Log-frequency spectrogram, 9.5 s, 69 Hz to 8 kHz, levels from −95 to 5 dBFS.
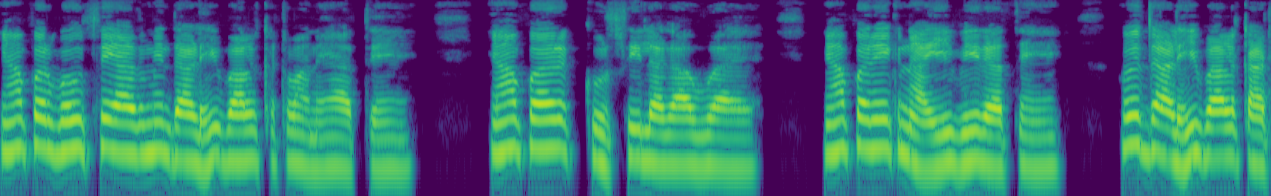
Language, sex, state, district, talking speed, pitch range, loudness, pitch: Hindi, male, Bihar, Saran, 155 wpm, 150-210 Hz, -14 LUFS, 170 Hz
